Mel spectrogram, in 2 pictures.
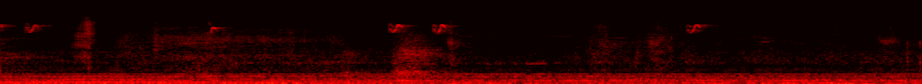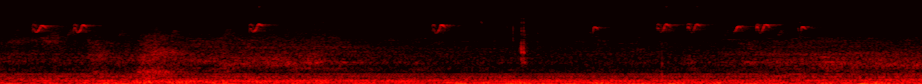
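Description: Small bird chirping in short, quick high notes, sometimes two or three in a row, over a steady low hum, with a few faint clicks.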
